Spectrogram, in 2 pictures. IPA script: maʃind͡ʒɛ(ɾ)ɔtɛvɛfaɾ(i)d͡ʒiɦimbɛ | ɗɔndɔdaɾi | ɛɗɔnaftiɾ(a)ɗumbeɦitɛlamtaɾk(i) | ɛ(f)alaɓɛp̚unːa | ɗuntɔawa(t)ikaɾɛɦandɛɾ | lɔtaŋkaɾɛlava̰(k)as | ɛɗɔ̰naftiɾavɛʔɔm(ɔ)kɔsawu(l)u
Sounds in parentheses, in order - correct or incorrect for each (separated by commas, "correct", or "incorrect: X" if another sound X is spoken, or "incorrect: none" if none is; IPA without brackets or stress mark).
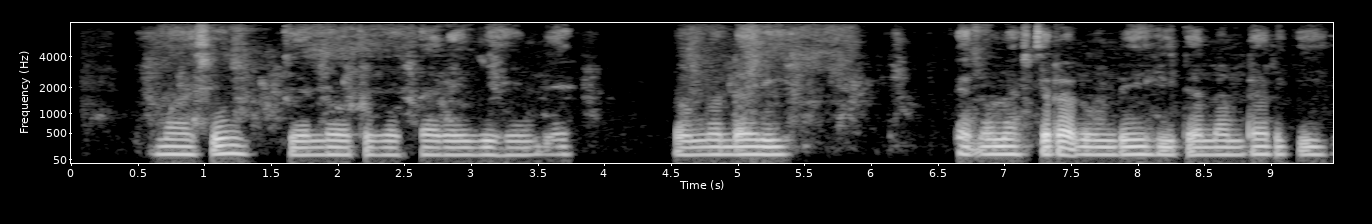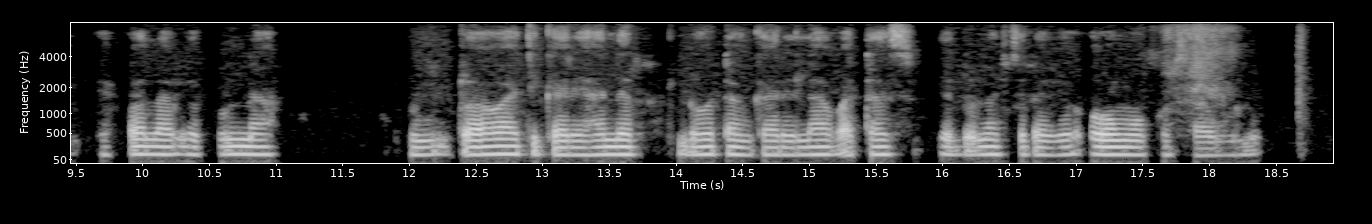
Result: incorrect: l, incorrect: e, correct, correct, correct, correct, incorrect: t, correct, correct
